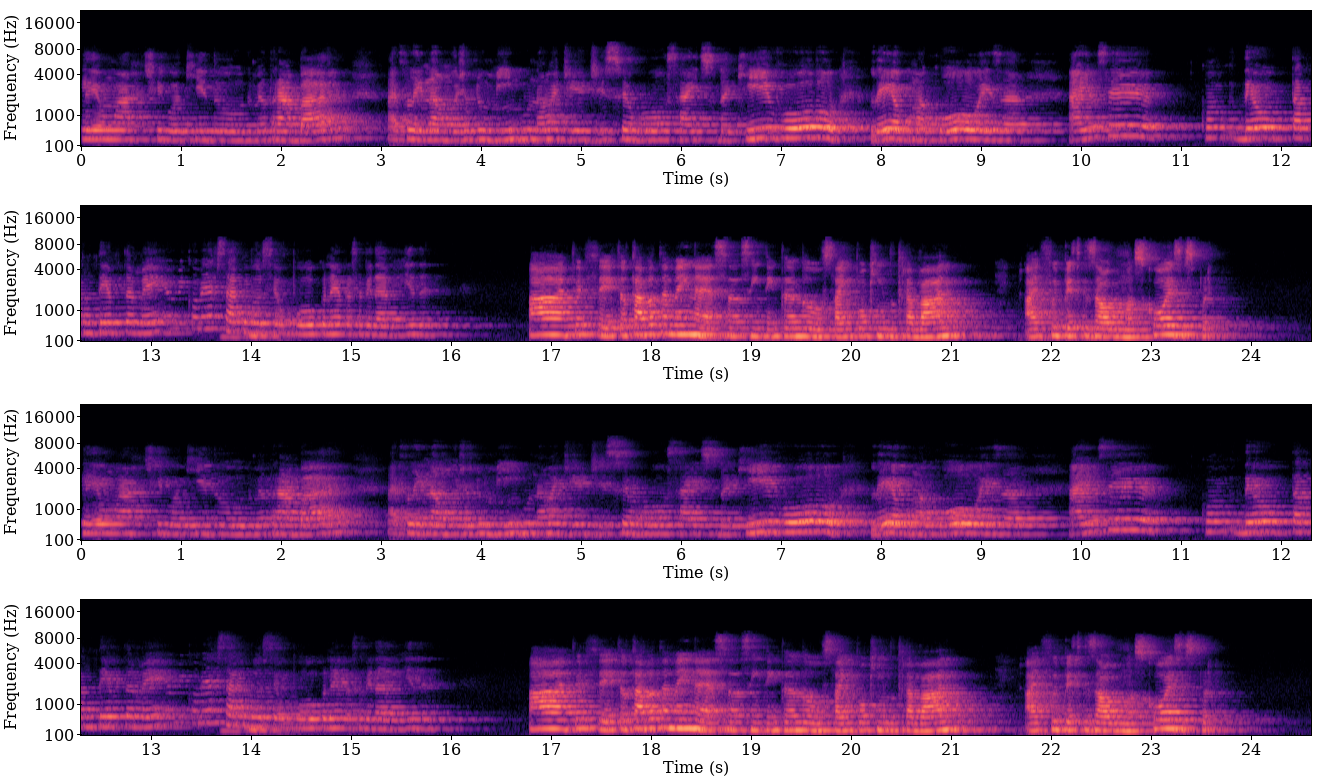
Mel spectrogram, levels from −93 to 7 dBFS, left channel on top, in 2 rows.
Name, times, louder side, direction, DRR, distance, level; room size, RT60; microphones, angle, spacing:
voice 1, 0.0-10.8 11.2-15.8, left 2 dB, 45° left, 0 dB, 2.6 m, -31 dB
voice 2, 16.8-21.1 21.7-23.6, left 1 dB, 25° left, 3 dB, 1.3 m, -25 dB
24.0 x 13.5 x 2.9 m, 1.2 s
head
